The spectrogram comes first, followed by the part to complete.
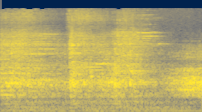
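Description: Action trailer soundtrack: dense music mixed with sound effects, dipping briefly near the end.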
